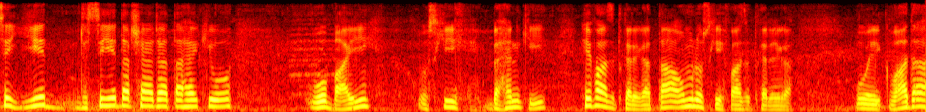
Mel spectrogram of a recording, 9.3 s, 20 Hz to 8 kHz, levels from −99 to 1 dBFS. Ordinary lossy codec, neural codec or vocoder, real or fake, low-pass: none; vocoder, 22.05 kHz, 80 mel bands, WaveNeXt; fake; 7.2 kHz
